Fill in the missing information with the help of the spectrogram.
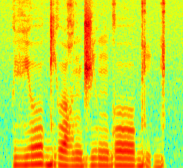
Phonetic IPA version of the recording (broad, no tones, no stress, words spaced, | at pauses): vʲoːɡjʊːʁ nd͡ʒiu̯ŋɡoːɡiɡ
